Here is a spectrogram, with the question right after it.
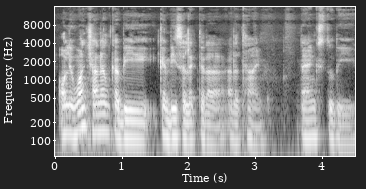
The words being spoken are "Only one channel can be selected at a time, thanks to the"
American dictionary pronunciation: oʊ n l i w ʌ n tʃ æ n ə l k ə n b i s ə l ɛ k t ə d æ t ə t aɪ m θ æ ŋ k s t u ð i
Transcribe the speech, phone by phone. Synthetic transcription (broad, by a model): oʊ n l i w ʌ n tʃ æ n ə l k ə n b i s ə l ɛ k t ə d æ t ə t aɪ m t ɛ ŋ k s t u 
